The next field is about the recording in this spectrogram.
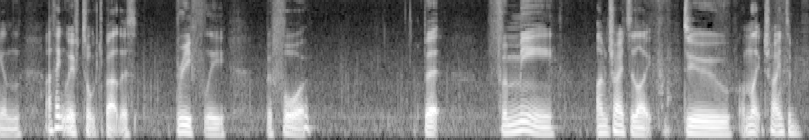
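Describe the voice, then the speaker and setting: A man with a cold-croaked voice talking casually and reflectively while drawing, musing with loose restarts. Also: low-pitched, warm tone. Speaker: art vlogger drawing on camera.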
